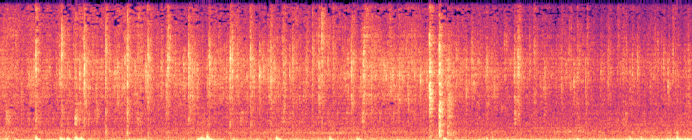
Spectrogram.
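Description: Bacon and sausages sizzling and crackling on a griddle over a portable gas camping stove, with a few knocks as a knife taps an egg to crack it.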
